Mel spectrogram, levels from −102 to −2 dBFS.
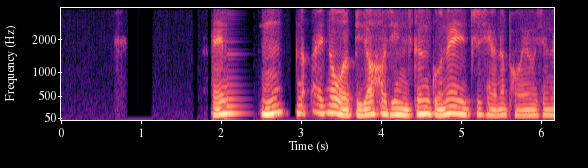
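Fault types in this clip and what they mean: Repeated packet loss (robotic sound): From 1.64 to 2.09 s the speech turns choppy as four short holes, the longest about 53 ms, are each patched by extending the previous sound. About 29% of that stretch is concealed fill rather than real audio.
Long network dropout: From 2.09 to 2.43 s the sound is replaced by roughly a third of a second of continued, smeared tone with no silence at all, likely a long network dropout where the receiver stretched the last audio across about 313 ms of the gap.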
